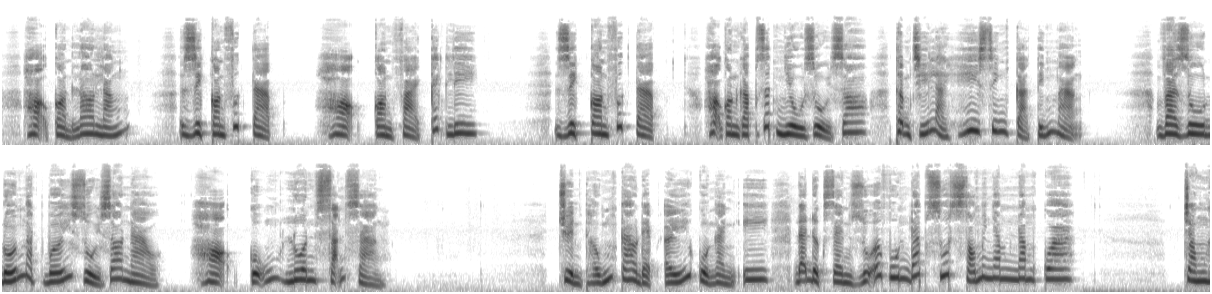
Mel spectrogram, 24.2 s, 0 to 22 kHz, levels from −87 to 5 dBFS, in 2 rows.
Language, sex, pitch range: Vietnamese, female, 200-265 Hz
